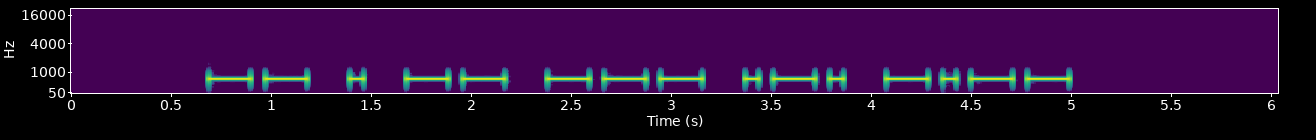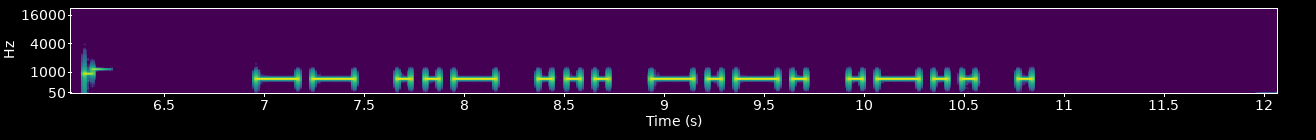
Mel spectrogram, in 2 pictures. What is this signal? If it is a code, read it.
Morse code, heard as a keyed tone, about 17 wpm, 700 Hz. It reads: MEMORY MUSCLE
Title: Sentences from Top 1300 Words - New Word Drill - 17wpm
